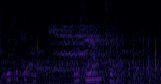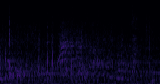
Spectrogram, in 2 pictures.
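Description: Faint, indistinct voices murmuring in a quiet room, in short scattered snatches with no clear words.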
